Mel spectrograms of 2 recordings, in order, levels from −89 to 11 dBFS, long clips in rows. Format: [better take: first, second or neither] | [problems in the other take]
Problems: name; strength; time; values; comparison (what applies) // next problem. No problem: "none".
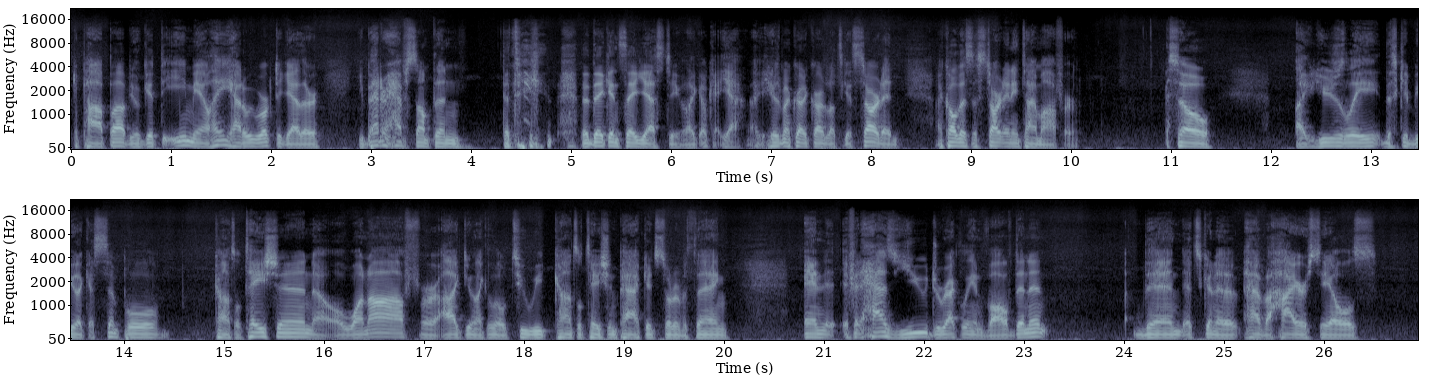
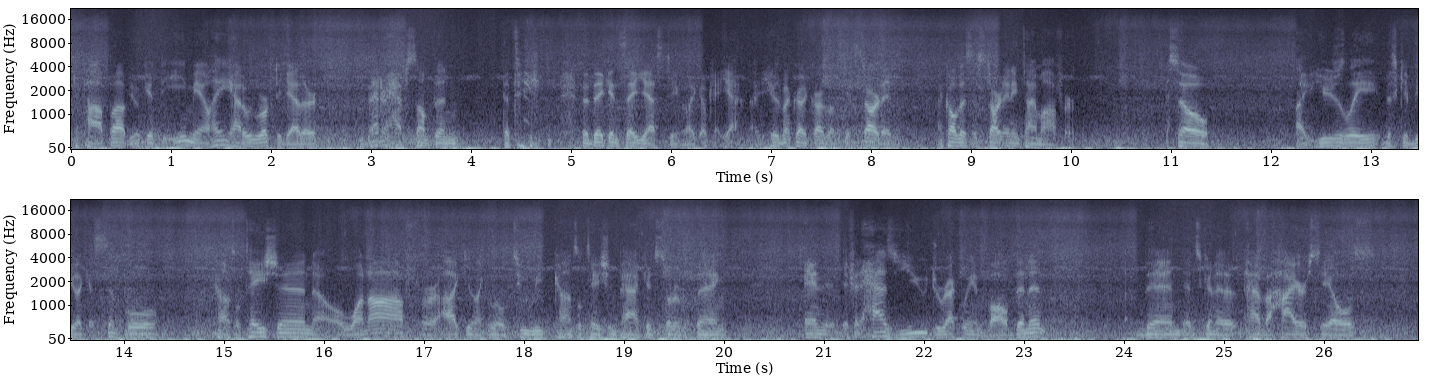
first | hiss; loud; throughout; 4 dB below the speech; faint in the first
